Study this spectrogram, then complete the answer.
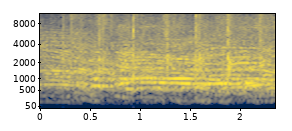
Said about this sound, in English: So that cheering is because... The result from California has just come in, and Barack Obama is taking California and Hawaii, Idaho, going to Romney. And as you can hear, this is very much a Democrat-supporting bar.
